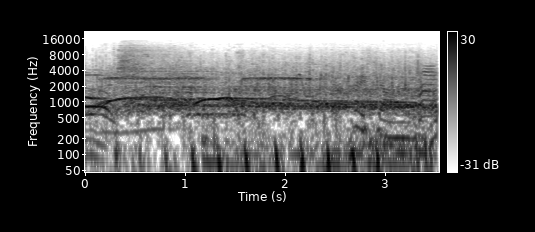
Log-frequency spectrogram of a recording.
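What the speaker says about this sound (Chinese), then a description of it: "掌声鼓励！" A loud studio audience on a Taiwanese variety show cheers and claps after a young dance group's performance, a dense continuous wash of crowd noise with whoops and voices mixed in.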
